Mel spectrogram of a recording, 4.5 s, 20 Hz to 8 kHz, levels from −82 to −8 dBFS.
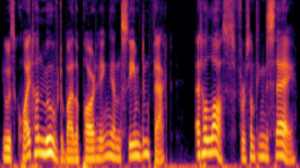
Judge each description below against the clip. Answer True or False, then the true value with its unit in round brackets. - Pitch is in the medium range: True (155 Hz)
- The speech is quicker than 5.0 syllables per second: True (6.1 syllables/s)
